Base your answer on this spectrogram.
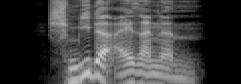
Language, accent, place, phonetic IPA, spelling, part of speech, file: German, Germany, Berlin, [ˈʃmiːdəˌʔaɪ̯zɐnəm], schmiedeeisernem, adjective, De-schmiedeeisernem.ogg
- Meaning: strong dative masculine/neuter singular of schmiedeeisern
